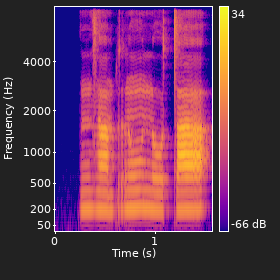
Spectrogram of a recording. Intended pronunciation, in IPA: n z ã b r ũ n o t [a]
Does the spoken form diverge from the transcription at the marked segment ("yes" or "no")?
no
